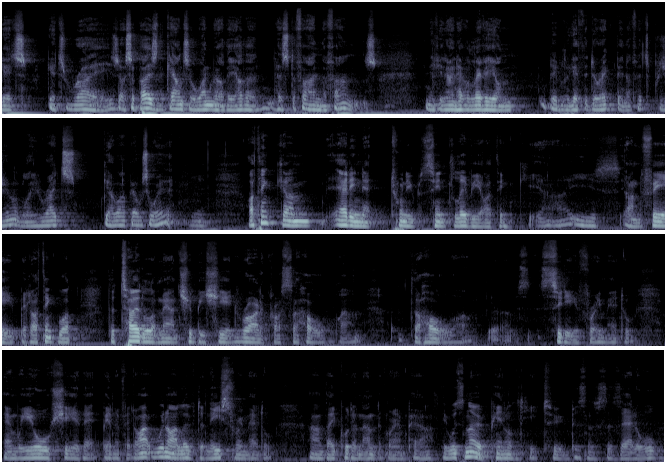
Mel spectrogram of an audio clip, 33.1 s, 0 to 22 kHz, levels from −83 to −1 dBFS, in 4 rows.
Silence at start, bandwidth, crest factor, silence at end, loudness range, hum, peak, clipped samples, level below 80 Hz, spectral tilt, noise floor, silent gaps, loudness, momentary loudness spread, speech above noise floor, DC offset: 0 s; 17.5 kHz; 24 dB; 0 s; 8 LU; none; -14 dBFS; under 0.1%; -56 dBFS; -5.5 dB/octave; -57 dBFS; none; -36 LUFS; 17 LU; 21 dB; under 0.1%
